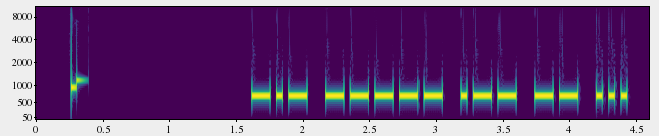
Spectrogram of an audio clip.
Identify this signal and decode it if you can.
Morse code, heard as a keyed tone, about 26 wpm, 700 Hz. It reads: K0WMS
